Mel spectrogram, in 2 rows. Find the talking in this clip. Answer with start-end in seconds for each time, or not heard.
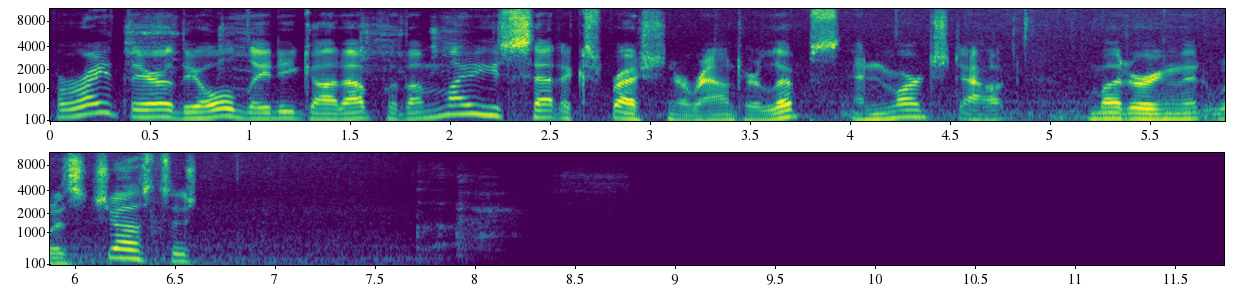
0.0-6.6.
